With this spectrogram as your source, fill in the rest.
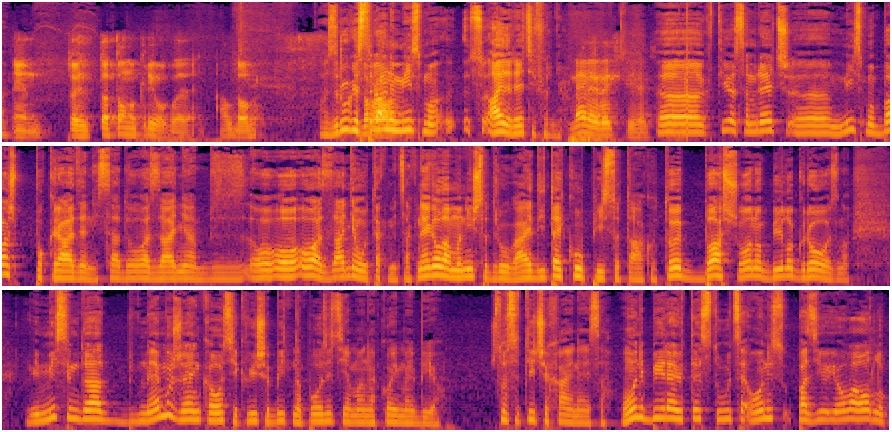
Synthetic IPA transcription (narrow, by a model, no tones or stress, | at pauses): ne | t̪ojet̪ot̪alˠnokɾiːʋoɡlḛd̪a̰ɲea̰ld̪obɾo | azd̪ɾuɡe̞st̪ɾaːne̞miːsmo̞sajd̪eɾe̞sifəɾɲoneneɾet͡ʃ̪i̥t̪iɾḛəxt̪io̞samɾe̞t͡ʃəmiːsmo̞baʃpo̞kɾaːd̪enisad̪o̞ʋazad̪ɲaooʋaʔoʋazad̪ɲaut̪akmit̪sakone̞ɡlˠed̪amo̞niʃt̪ad̪ɾuːɡoajd̪eit̪aːjkuːpist̪ot̪ako̞t̪oːje̞baʃo̞no̞biːlˠo̞ɡɾo̞ːzno̞ | imislimd̪ane̞mo̞ʒeeŋkao̞sjekʋiʃebit̪napo̞ziːt̪sijamanako̞jimajebio̞̰ | ʃt̪o̞se̞t̪iːt͡ʃe̞xaene̞sao̞nibiːɾajut̪e̞ːst̪uːt̪se̞̰ʔo̞nisu̥paziuio̞ʋao̞d̪lˠuk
